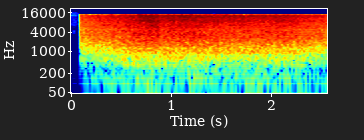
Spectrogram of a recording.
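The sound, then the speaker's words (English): Rushing flood water fills a city street in London during torrential June rain, a loud, dense, steady roar of churning water that starts abruptly and continues evenly throughout. “That's the sound of flooding in London in June 2016”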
